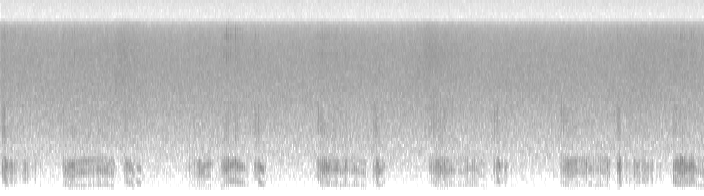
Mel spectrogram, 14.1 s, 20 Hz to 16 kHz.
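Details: Domestic cat purring, recorded in October 2022: a soft, low rumbling purr in bouts of about a second, each followed by a brief pause, repeating roughly every two to two and a half seconds against a quiet background.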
